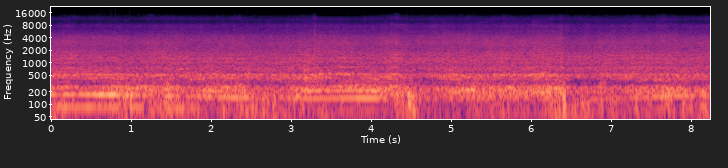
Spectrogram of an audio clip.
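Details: Honey bees at the hive entrance on a sunny February day, GoPro Hero 7 Black less than a foot away; constant low buzz with wavering pitches from bees flying past, briefly dipping then swelling again.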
